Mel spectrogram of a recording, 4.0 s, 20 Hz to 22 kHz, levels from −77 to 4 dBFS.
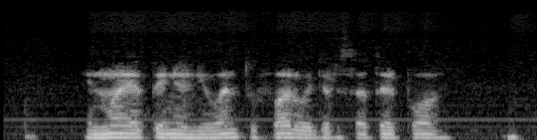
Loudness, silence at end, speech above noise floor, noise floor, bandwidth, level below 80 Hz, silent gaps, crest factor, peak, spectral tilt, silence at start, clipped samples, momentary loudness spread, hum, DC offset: -20 LUFS; 0.15 s; 23 dB; -42 dBFS; 15.5 kHz; -46 dBFS; none; 18 dB; -4 dBFS; -8.5 dB/octave; 0.2 s; under 0.1%; 13 LU; none; under 0.1%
